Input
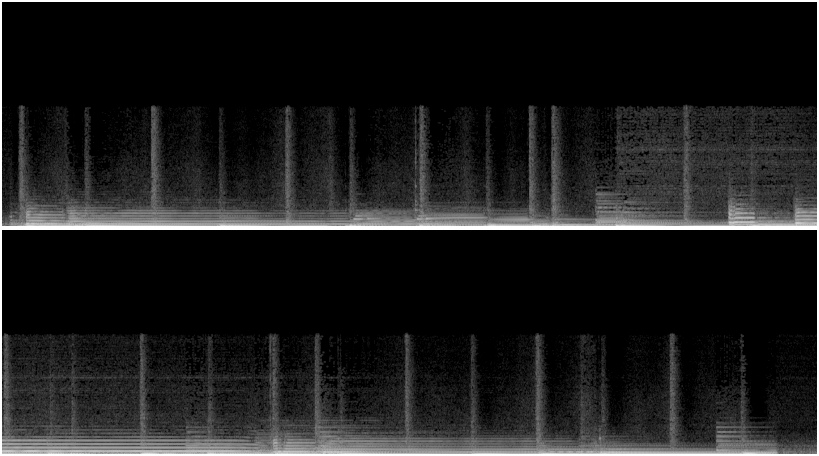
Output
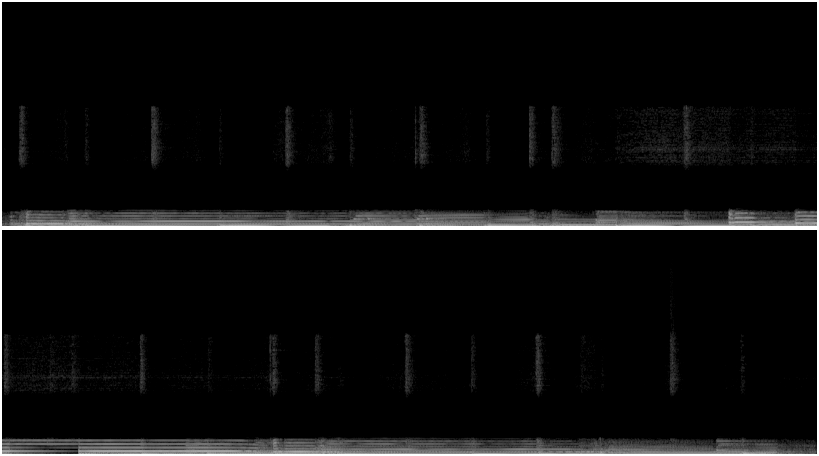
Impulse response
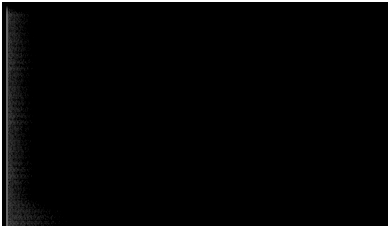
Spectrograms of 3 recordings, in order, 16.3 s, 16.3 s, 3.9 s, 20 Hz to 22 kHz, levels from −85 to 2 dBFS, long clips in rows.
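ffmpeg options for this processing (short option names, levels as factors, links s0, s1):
-filter_complex "[0:a]asettb=1/sr,asplit=3[s0][s1][s2];[s0]atrim=end=8.224[s3];[s1]atrim=start=8.22:end=8.92,asetpts=PTS-STARTPTS,afade=t=in:d=0.004:c=qsin,afade=t=out:st=0.696:d=0.004:c=qsin,highpass=f=1300:w=0.5412,highpass=f=1300:w=1.3066[s4];[s2]atrim=start=8.916[s5];[s3][s4]acrossfade=d=0.004:c1=hsin:c2=qsin[s6];[s6][s5]acrossfade=d=0.004:c1=qsin:c2=hsin,acompressor=threshold=0.141:ratio=6,asplit=3[s7][s8][s9];[s7]afade=t=out:st=14.16:d=0.02[s10];[s8]aeval=exprs='0.126*(abs(mod(val(0)/0.126+3,4)-2)-1)':c=same,afade=t=in:st=14.16:d=0.02,afade=t=out:st=15.25:d=0.02[s11];[s9]afade=t=in:st=15.25:d=0.02[s12];[s10][s11][s12]amix=inputs=3:normalize=0,asuperstop=centerf=3100:order=20:qfactor=0.63,asplit=2[s13][s14];[s14]adelay=21,volume=0.251[s15];[s13][s15]amix=inputs=2:normalize=0[s16];[1:a]atrim=start_sample=2205[s17];[s16][s17]afir=irnorm=-1:irlink=0,volume=0.355"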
